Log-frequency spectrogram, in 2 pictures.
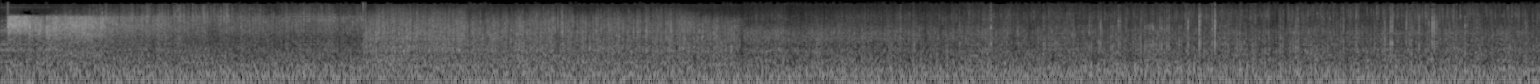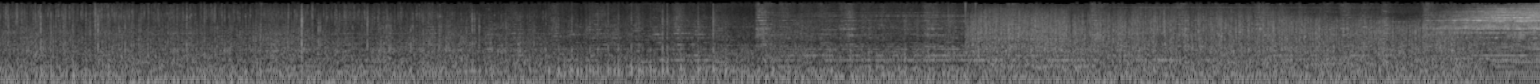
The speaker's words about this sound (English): It all begins with launch aboard a Delta IV Heavy rocket.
